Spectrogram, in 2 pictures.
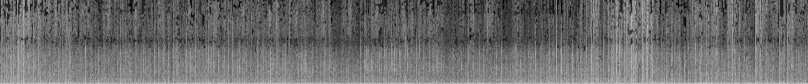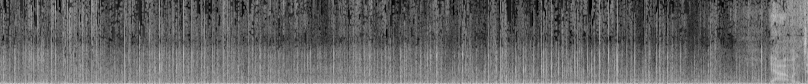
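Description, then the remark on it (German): A SpaceX Falcon Heavy rocket launches on its test flight and roars continuously, a loud, deep rumble with a crackling, sputtering texture that holds steady and powerful throughout, like a massive thundering blast. “This video is the test flight for the SpaceX Falcon Heavy rocket.”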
